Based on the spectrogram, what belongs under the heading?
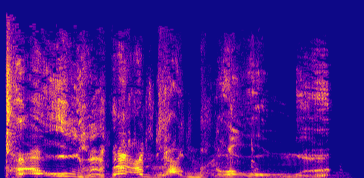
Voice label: Male Ooze Death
